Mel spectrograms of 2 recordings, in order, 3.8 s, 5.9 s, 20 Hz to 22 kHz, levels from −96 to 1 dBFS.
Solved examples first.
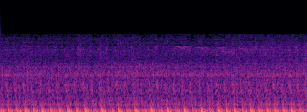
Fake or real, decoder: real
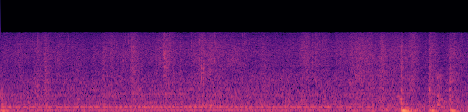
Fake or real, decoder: real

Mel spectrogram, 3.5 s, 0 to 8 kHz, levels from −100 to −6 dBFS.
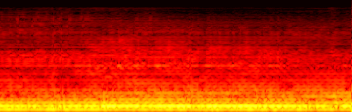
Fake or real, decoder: fake, vocoder, HiFi-GAN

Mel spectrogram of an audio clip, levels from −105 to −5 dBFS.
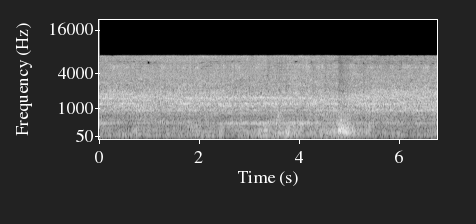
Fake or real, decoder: fake, vocoder, HiFi-GAN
